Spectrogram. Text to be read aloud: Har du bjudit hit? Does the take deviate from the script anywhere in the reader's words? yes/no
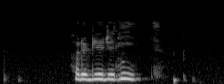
no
